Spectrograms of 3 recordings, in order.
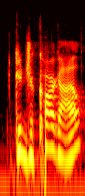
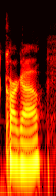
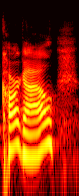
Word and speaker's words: Cargill: me pull it up Argyle sorry I think it's cargile if you're from this area of the country there's a meat packing plant called Cargill and that's how it's spelled uh but I believe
